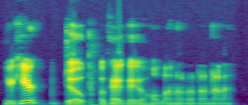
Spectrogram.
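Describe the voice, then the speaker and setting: A woman's voice: very deep voice, huge pitch swings, very fast, vocal fry, a bit bright, no echo, clean studio sound. A woman streaming a game, giving casual, reactive commentary in informal, sweary speech.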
